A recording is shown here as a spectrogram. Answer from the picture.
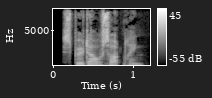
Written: spytafsondring

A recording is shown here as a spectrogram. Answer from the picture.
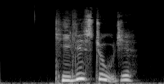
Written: kildestudium

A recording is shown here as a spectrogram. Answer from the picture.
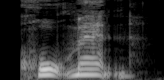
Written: kromand

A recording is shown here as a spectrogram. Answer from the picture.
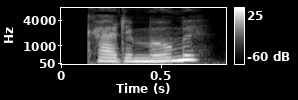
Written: KARDEMOMME

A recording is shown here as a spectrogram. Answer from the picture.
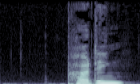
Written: putning

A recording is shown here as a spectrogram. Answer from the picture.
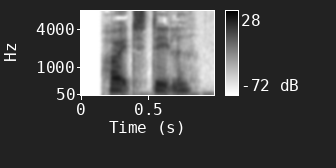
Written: højtstillet

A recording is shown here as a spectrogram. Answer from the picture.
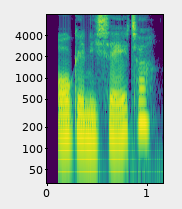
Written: ORGANISATOR

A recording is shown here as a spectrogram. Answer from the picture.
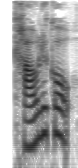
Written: kravlegård

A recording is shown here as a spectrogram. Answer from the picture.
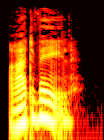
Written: rethval

